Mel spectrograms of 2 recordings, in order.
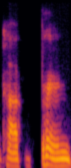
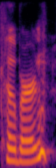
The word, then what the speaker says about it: Cockburn: town when it's pronounced coburn. Ah, we're going with All right. Put that on a t-shirt. When it says cockburn, we say coburn.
